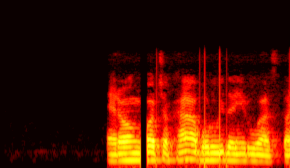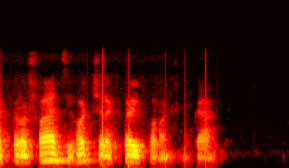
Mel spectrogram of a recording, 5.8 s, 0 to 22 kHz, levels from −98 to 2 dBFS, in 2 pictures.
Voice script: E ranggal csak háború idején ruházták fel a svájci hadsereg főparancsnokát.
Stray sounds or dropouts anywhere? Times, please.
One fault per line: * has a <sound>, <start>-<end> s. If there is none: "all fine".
* has a dropout, 1.4-1.5 s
